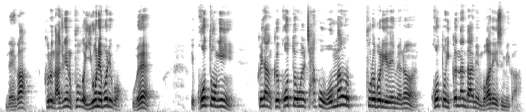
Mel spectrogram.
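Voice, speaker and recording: A man preaching a sermon, constantly prompting the congregation with questions and short "eh?" calls. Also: sits high. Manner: quizzes the congregation, repeated "eh?" prompts. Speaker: pastor.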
